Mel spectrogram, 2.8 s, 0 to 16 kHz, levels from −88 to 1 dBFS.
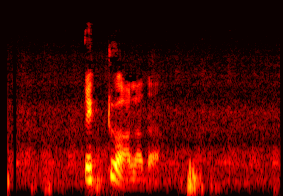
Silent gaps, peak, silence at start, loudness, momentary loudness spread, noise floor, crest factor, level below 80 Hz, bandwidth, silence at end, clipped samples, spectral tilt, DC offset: none; -6 dBFS; 0.85 s; -27 LUFS; 16 LU; -56 dBFS; 26 dB; -62 dBFS; 10.5 kHz; 0.85 s; under 0.1%; -5.5 dB/octave; under 0.1%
